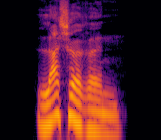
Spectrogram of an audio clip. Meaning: inflection of lasch: 1. strong genitive masculine/neuter singular comparative degree 2. weak/mixed genitive/dative all-gender singular comparative degree
- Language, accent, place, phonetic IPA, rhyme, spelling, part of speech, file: German, Germany, Berlin, [ˈlaʃəʁən], -aʃəʁən, lascheren, adjective, De-lascheren.ogg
